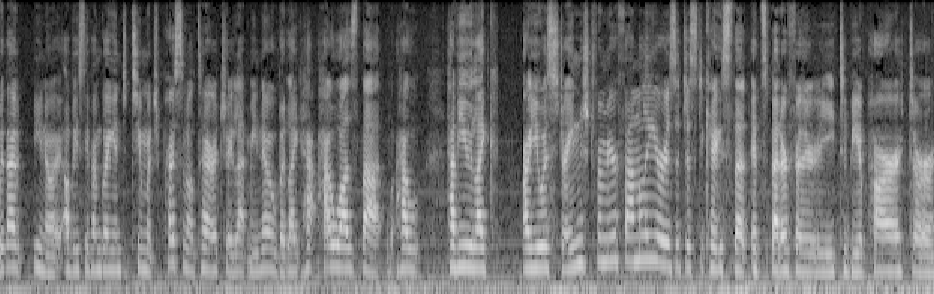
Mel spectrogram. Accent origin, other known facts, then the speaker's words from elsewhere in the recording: Ireland; now in Leeds, United Kingdom; Oh, well, I'm actually Irish, living in Leeds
